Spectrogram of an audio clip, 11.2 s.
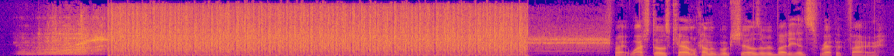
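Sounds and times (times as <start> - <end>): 
machine gun sound effect opening a rapid-fire segment: 1.1 - 6.7
speech: 7.7 - 11.1.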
